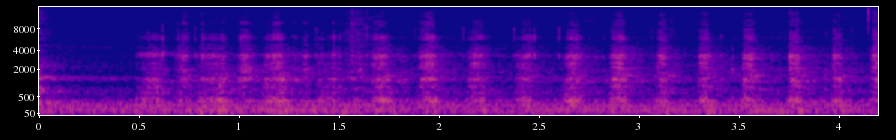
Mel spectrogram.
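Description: Plastic scratcher coin scraping the coating off a scratch-off lottery ticket in quick, faint, repeated strokes, several a second, starting about half a second in, to uncover the prize amount under a matched number.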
